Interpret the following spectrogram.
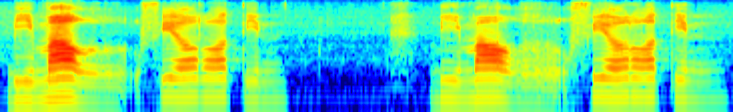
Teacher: ada huruf ghain yang berharokat sukun, tidak boleh sampai terdengar memantul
